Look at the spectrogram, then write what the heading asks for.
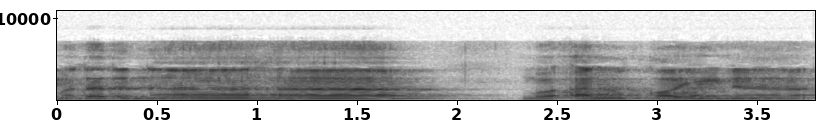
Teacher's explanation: واو ہونٹوں کی نا تمام گلائی سے ادا ہوتی ہے، حمزہ کو لام سے ملانا ہے، لام ساکن ہی پڑھا جائے گا۔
